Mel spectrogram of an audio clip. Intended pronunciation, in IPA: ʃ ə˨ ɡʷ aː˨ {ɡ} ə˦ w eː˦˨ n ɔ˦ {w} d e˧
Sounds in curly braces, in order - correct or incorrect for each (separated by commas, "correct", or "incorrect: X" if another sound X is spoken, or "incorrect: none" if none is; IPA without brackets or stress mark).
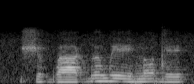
incorrect: ɡ͡b, incorrect: none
